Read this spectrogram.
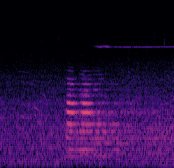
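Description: A train horn blasts briefly.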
